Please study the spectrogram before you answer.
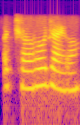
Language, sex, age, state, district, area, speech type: Urdu, female, 18-30, Uttar Pradesh, Gautam Buddha Nagar, rural, conversation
